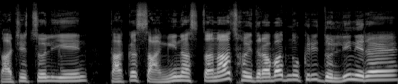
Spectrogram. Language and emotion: Goan Konkani, surprised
